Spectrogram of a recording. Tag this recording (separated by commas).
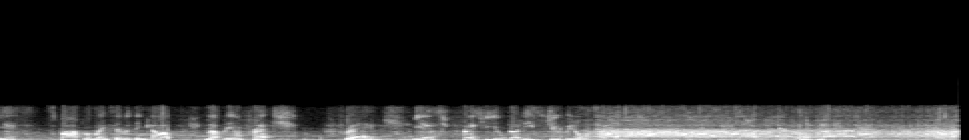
Music, Speech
